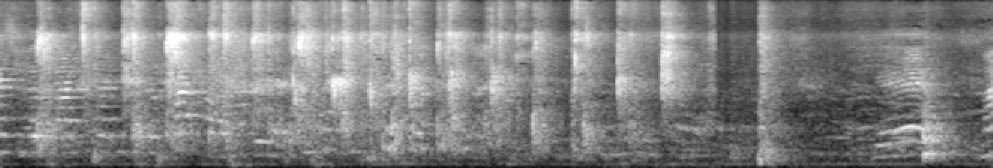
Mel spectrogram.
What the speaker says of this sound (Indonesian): kita beri tepuk tangan dulu untuk teman kita yang sudah maju di depan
